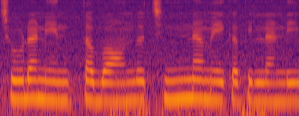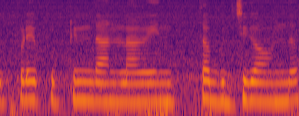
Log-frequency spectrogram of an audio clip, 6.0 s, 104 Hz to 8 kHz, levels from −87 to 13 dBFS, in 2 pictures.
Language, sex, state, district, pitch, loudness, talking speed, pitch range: Telugu, female, Andhra Pradesh, Guntur, 185 Hz, -21 LUFS, 120 wpm, 180-195 Hz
